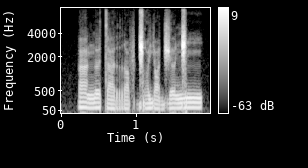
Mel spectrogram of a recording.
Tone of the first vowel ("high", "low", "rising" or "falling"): falling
